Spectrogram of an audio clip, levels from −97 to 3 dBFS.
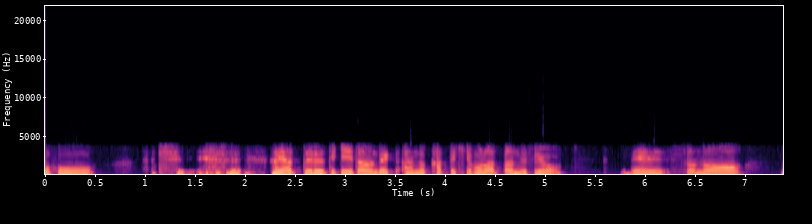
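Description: At 3.34 s the speech turns rougher and more synthetic. This is an AMR rate drop. The mobile link forces the AMR narrowband codec down to a lower rate, and the pulse model gets fewer bits to describe each frame. The roughness fits a fall from 12.2 to 4.75 kbps. The bandwidth stays capped at 4 kHz, and there is no gap. The buzzy quality lasts until 6.76 s, when the rate recovers.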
